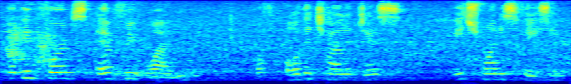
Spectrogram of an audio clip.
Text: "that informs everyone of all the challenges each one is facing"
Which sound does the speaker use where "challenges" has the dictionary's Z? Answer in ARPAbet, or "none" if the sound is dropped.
S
